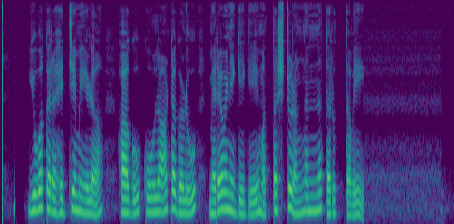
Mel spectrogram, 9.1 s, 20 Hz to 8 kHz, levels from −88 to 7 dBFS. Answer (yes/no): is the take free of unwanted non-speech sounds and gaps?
yes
